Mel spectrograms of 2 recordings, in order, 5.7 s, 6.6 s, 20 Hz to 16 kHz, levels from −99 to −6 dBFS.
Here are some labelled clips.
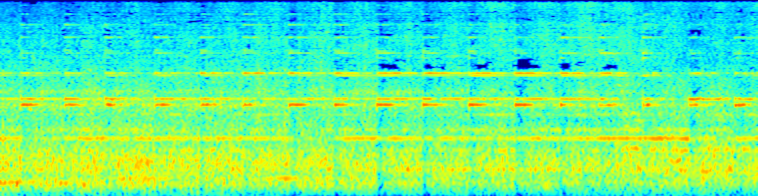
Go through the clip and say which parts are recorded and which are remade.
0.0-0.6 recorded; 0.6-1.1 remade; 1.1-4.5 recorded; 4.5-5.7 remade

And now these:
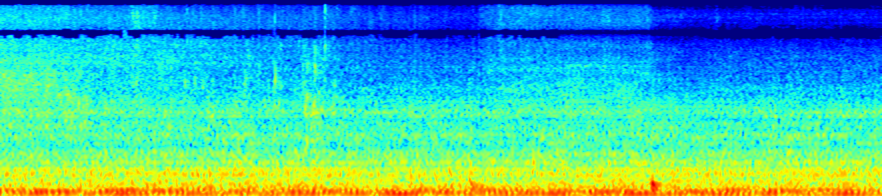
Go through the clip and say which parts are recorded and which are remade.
0.0-4.2 recorded; 4.2-5.3 remade; 5.3-6.6 recorded

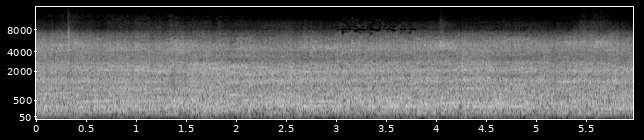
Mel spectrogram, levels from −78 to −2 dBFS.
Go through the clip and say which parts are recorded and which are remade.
0.0-3.0 remade; 3.0-3.8 recorded; 3.8-6.0 remade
